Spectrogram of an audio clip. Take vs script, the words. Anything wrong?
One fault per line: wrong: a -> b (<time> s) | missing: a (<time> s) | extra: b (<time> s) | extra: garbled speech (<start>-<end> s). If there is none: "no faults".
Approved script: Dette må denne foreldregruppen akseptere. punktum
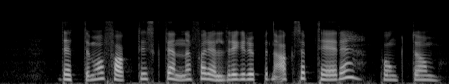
extra: faktisk (1.1 s)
